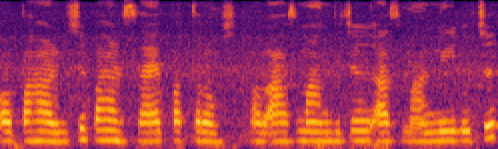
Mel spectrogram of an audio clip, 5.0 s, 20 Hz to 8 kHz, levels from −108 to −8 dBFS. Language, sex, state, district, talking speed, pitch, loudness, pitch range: Garhwali, female, Uttarakhand, Tehri Garhwal, 190 wpm, 190 Hz, -26 LUFS, 185-195 Hz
